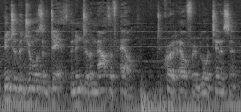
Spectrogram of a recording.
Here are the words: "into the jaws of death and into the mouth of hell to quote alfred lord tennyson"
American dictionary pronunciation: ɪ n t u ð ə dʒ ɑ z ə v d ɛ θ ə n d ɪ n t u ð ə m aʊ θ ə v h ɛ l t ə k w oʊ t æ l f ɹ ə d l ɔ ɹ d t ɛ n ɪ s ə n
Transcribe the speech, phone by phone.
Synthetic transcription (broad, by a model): ɪ n t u ð ə dʒ ɑ z ə v d ɛ θ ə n ɪ n t u ð ə m aʊ θ ə v h ɛ l t ə k w oʊ t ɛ l f ɹ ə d l ɔ ɹ d t ɛ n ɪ s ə n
